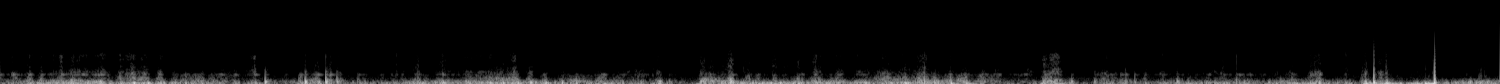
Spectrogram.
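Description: A fingertip covered in a rubber finger cot rubs and taps the left metal capsule of a binaural microphone. It makes close, muffled low rumbling and scraping with soft thumps, almost all of it deep bass, plus a few sharper taps near the end.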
